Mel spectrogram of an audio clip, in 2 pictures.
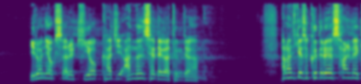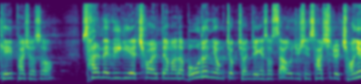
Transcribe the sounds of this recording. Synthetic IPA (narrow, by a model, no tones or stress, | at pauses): iɾʌnjʌk̚s͈aɾɯɭkiʌkʰad͡ʑianːɯnsʰe̞de̞ɡatɯŋd͡ʑaŋɦa̰mɲḭda | hanaɲimk͈e̞s̬ʰʌkɯdɯɾe̞sʰaɭme̞ke̞ipʰaɕʰʌsʰʌ | sʰaɭme̞ɥiɡie̞t͡ɕʰʌɦaɭt͈e̞madamodɯnjʌŋt͡ɕ͈ʌk̚t͡ɕʌnd͡ʑe̞ŋe̞s̬ʰʌs͈aod͡ʑuɕʰinsʰaɕʰiɾɯɭt͡ɕʌɲ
